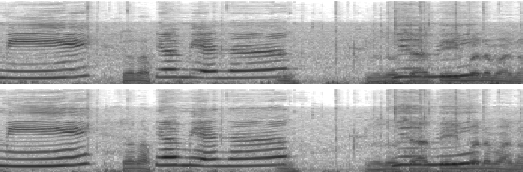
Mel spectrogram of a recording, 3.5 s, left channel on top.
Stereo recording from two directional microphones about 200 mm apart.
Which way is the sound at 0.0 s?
25° right (ahead or behind).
